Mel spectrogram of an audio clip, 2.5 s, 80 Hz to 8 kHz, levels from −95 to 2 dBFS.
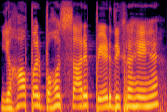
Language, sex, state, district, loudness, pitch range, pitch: Hindi, male, Jharkhand, Ranchi, -12 LUFS, 185-210 Hz, 195 Hz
